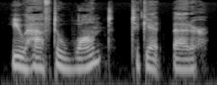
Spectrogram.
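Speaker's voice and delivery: lightly voiced grown man, calm and sure; a hint of a low, firm male voice; deep voice. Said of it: "A deep voice emanated".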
